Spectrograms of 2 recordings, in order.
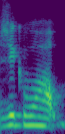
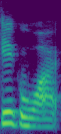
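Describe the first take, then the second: First: The word begins with a soft J sound. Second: The word begins with a hard G sound. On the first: The speaker calls it right. "It's like a soft J, right? Yeah, it's a J" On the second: The speaker calls it wrong. "It's not Gigawatt"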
